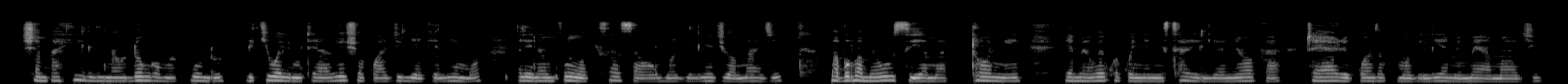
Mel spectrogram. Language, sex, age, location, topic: Swahili, female, 25-35, Nairobi, agriculture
